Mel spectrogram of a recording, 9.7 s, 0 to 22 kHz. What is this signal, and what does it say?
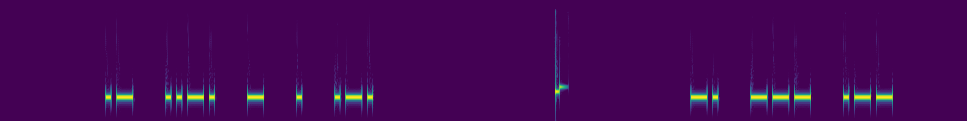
Morse code, heard as a keyed tone, about 22 wpm, spaced as for 16 wpm, 700 Hz. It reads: AFTER NOW
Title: 2x Character Spacing - Top 200 Words - 22wpm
